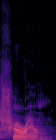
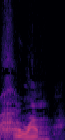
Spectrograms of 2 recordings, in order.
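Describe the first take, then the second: First: The word begins with a soft sh sound. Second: The word begins with a throaty, raspy sound.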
